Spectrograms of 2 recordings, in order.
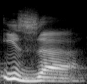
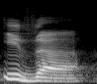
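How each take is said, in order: First: The middle consonant is a plain z sound. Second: The middle consonant is a voiced th sound. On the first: The speaker calls it wrong. "bukan iza" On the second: The speaker calls it right. "tetapi iza"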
